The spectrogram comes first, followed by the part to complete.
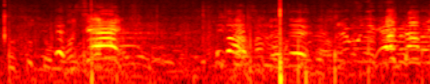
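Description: Men shouting across an outdoor football pitch, with a loud cry of "Nie!" about a second in and more calls later. A single sharp knock sounds just before three seconds in.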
